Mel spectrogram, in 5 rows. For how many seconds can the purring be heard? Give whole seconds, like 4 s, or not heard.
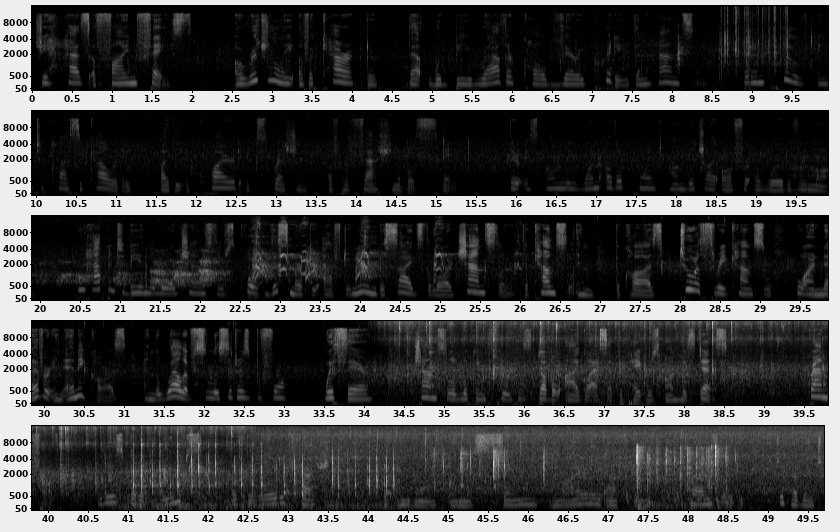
not heard.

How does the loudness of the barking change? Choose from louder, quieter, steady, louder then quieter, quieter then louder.
louder then quieter.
